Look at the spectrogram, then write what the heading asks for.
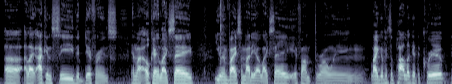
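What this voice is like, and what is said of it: Hoarse, worn-out voice. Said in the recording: “my voice is fucked from the Giants game. Like, my voice is fucked.”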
